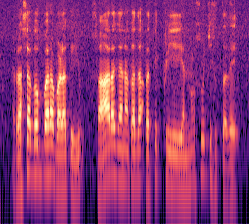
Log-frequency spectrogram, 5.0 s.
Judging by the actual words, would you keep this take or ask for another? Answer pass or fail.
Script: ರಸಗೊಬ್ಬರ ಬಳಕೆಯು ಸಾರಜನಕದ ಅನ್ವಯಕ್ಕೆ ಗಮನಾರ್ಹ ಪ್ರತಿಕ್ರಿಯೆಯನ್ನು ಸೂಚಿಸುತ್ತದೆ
fail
